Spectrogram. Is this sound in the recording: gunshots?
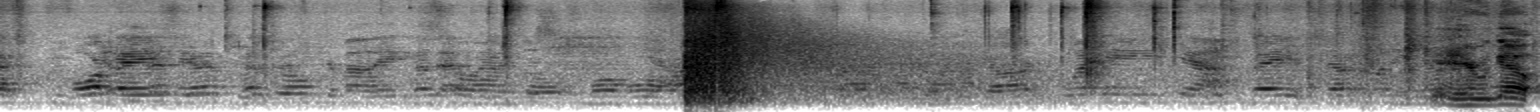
yes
